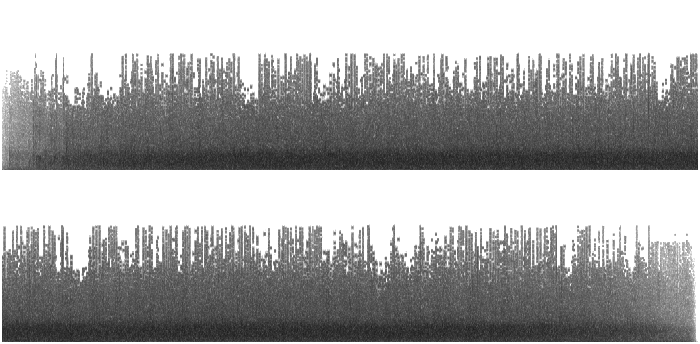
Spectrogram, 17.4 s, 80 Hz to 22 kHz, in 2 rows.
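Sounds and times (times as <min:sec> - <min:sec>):
large crowd applauding indoors: 0:00.0 - 0:17.3.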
